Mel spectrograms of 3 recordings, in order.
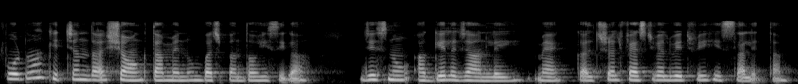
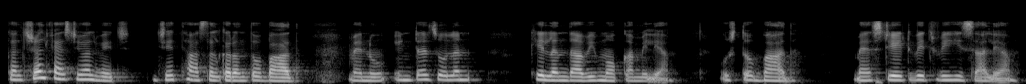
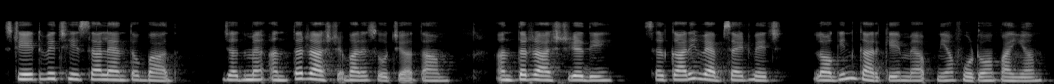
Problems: none marked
